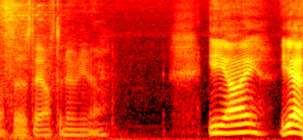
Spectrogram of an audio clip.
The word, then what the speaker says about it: Iai: EI, yeah. So it's like this. It's the quick draw style, right? That's what it's called. Though it's typically spelt IAI, from what I remember.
